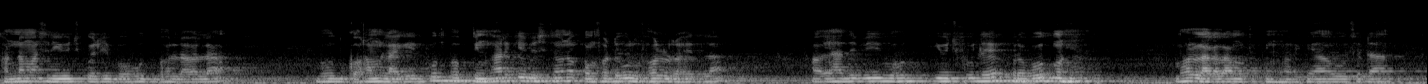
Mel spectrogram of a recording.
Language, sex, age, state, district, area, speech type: Odia, male, 18-30, Odisha, Balangir, urban, spontaneous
